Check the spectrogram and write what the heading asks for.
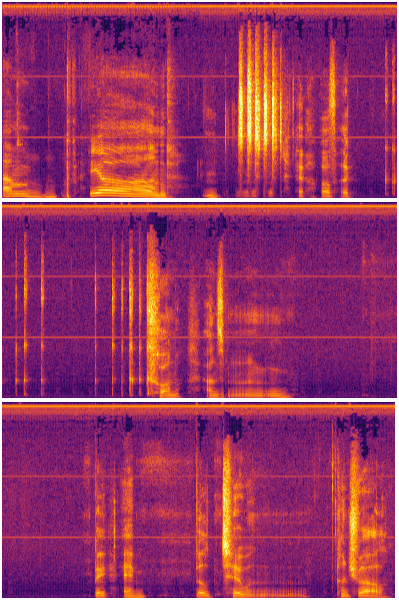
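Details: Stuttering in an adult man with a severe stammer his whole life.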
